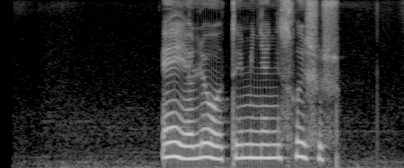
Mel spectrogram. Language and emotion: Russian, neutral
